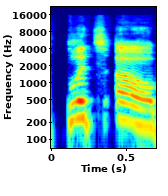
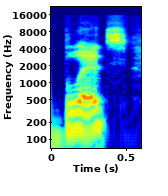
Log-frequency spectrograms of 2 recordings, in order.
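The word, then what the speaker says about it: Blitzø: morons we have H Blitz the O is silent or is Blitz o but the O is silence is Blitz we have Moxy Millie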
